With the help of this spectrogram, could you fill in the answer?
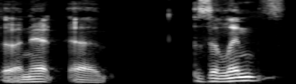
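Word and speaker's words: Annette Zilinskas: learn that you reunite with your original vocalist, Annette Zilinkas. Right. Am I pronouncing that correctly?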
